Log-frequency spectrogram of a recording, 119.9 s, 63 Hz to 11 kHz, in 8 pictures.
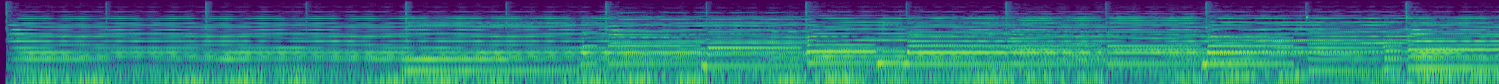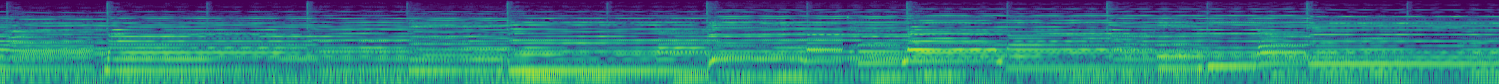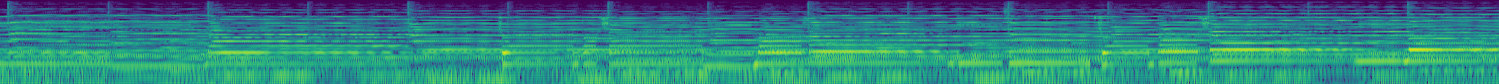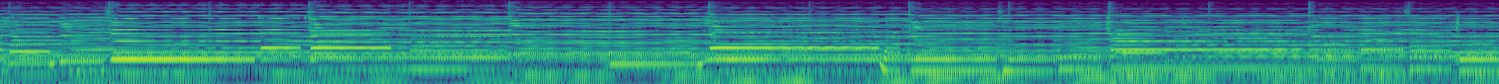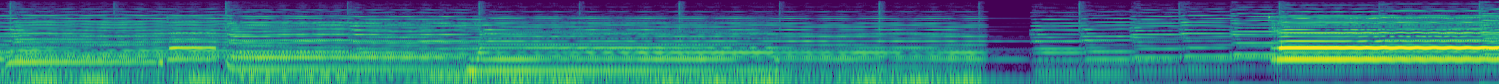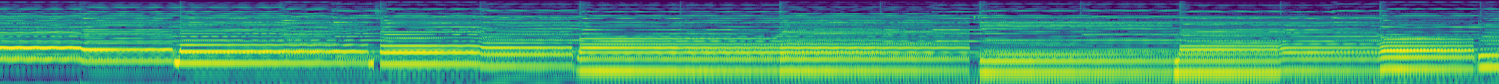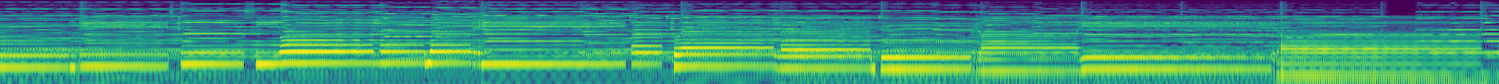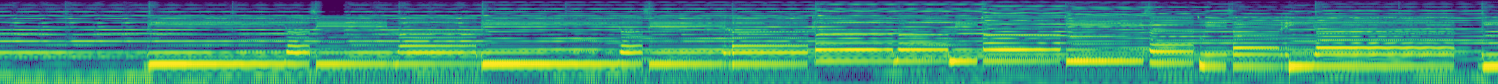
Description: G. FAURÉ - REQUIEM OP.48 (VERSION WITH A SMALLER ORCHESTRA) Libera me (bass I) (Voice with metronome) Ads stop:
